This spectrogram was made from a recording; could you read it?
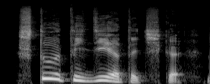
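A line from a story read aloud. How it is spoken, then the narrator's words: Mother laughing. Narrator (Russian): засмеялась мать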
